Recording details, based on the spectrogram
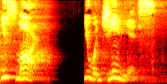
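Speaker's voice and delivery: very slow, drawn-out hype, dripping with sarcasm. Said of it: "You're some [name]".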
